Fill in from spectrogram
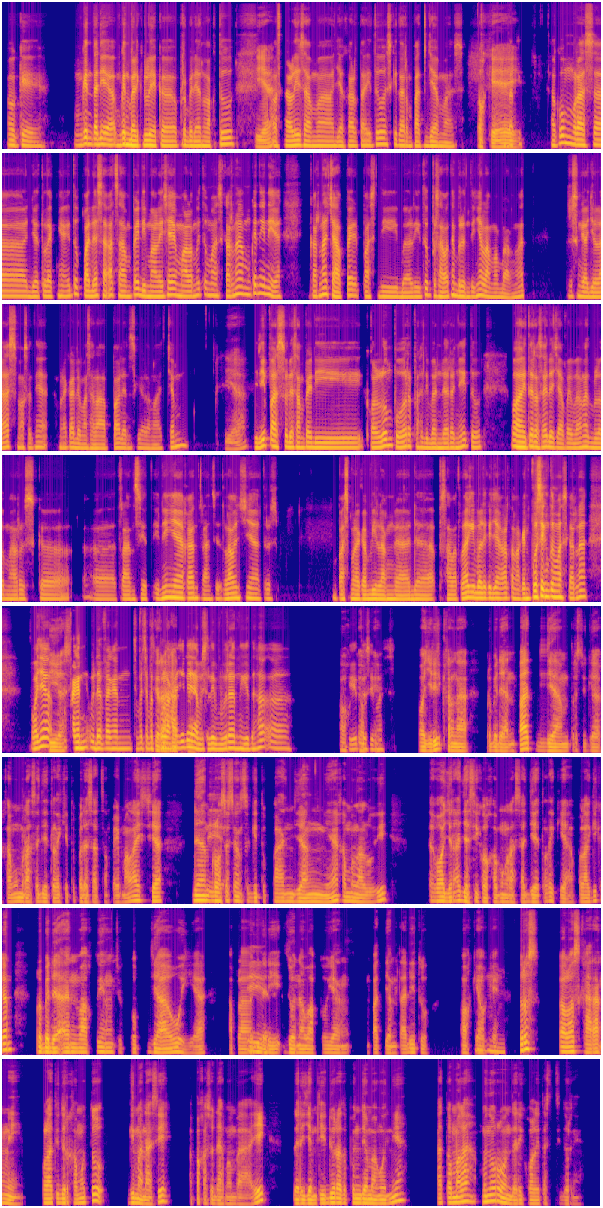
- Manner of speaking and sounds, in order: tapping; in English: "jet lag-nya"; in English: "lounge-nya"; in English: "jet lag"; in English: "jet lag"
- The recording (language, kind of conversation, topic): Indonesian, advice, Bagaimana cara mengatasi jet lag atau perubahan zona waktu yang mengganggu tidur saya?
